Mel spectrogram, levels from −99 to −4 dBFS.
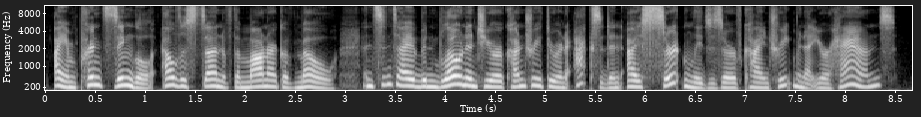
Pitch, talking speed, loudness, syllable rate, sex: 225 Hz, 215 wpm, -18 LUFS, 5.7 syllables/s, female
